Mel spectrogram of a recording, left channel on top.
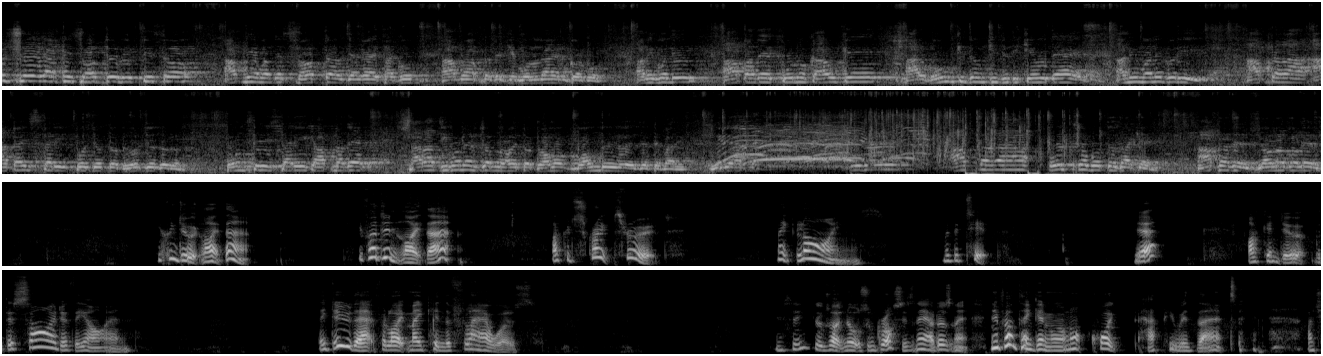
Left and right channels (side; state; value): both; different; correlation 0.00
